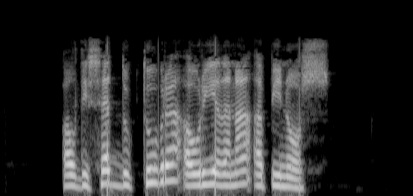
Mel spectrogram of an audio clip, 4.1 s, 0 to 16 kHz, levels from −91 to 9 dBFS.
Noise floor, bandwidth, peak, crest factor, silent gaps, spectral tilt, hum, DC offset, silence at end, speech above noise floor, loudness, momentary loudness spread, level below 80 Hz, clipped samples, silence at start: -86 dBFS; 7.6 kHz; -2 dBFS; 16 dB; none; -6 dB/octave; none; under 0.1%; 0.85 s; 70 dB; -16 LUFS; 9 LU; -54 dBFS; under 0.1%; 0.65 s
